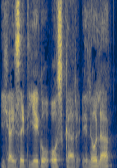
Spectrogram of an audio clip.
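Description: Argentine man, low voice, halting German. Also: creaky, darkish tone, husky. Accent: Argentine Spanish. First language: Spanish. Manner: halting non-native German, searching for words. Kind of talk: conversational interview answers.

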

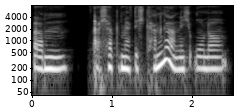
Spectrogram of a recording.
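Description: A woman's voice: mid-range voice, steady tone, fairly quick, mellow. A woman in her thirties from Berlin, chatting casually and openly as the guest in an interview. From Berlin, Germany. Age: 30s. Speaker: interview guest, bar owner.

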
